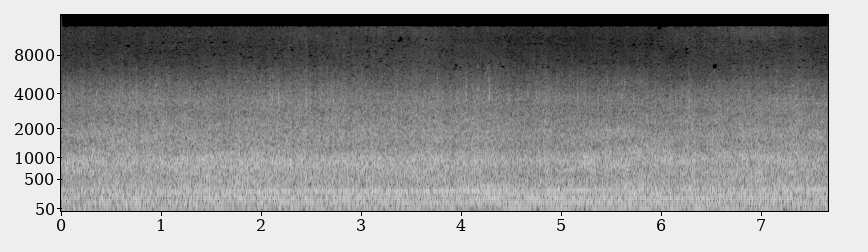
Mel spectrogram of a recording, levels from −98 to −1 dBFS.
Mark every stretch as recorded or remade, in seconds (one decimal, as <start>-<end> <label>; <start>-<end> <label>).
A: 0.0-1.0 recorded; 1.0-1.7 remade; 1.7-7.7 recorded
